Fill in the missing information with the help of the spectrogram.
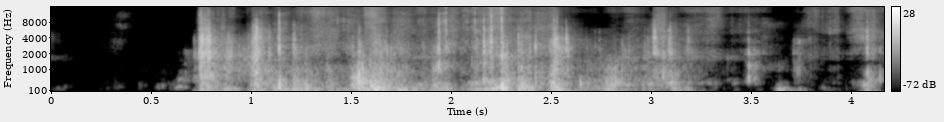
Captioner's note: paper rustles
